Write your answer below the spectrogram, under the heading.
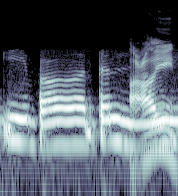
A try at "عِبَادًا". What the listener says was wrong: عین کو درست کریں،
